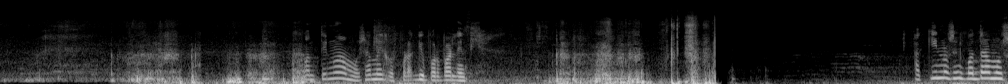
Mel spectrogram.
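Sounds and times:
wind noise on microphone: 0:01.2 - 0:04.3.

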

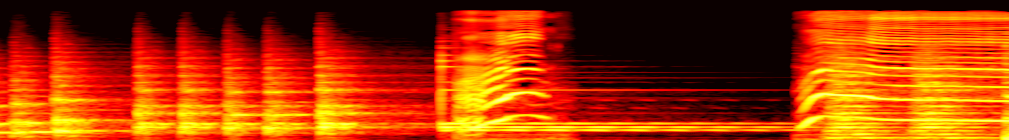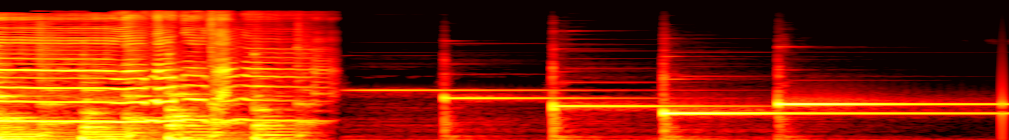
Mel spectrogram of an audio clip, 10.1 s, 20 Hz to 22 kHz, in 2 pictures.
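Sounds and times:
cartoon character wailing: 0:02.3 - 0:02.9, 0:04.0 - 0:06.8.

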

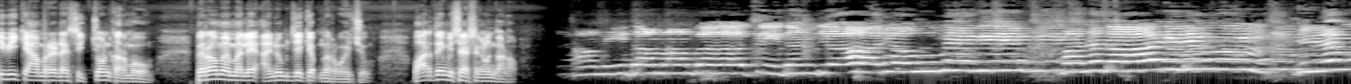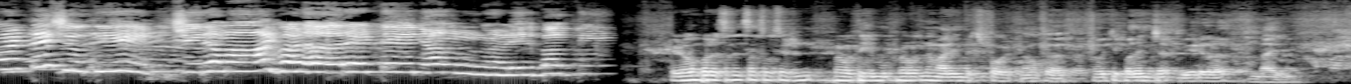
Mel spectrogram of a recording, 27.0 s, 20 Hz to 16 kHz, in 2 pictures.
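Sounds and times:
girl singing into microphone: 0:05.6 - 0:19.7.

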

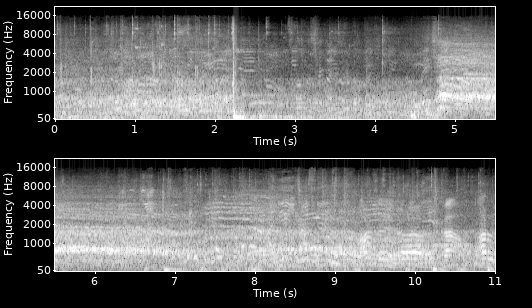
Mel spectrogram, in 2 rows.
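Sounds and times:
hubbub of voices: 0:00.0 - 0:11.0.

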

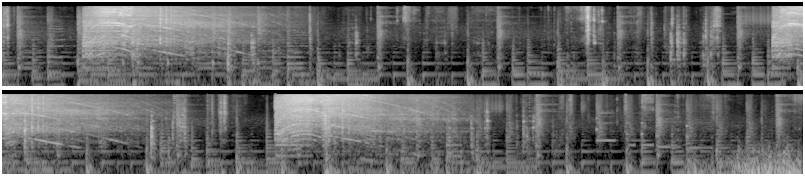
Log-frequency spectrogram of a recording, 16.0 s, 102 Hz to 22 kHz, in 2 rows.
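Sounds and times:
background music: 0:00.0 - 0:16.0
miter saw cutting wood: 0:00.8 - 0:04.9, 0:07.6 - 0:13.8.

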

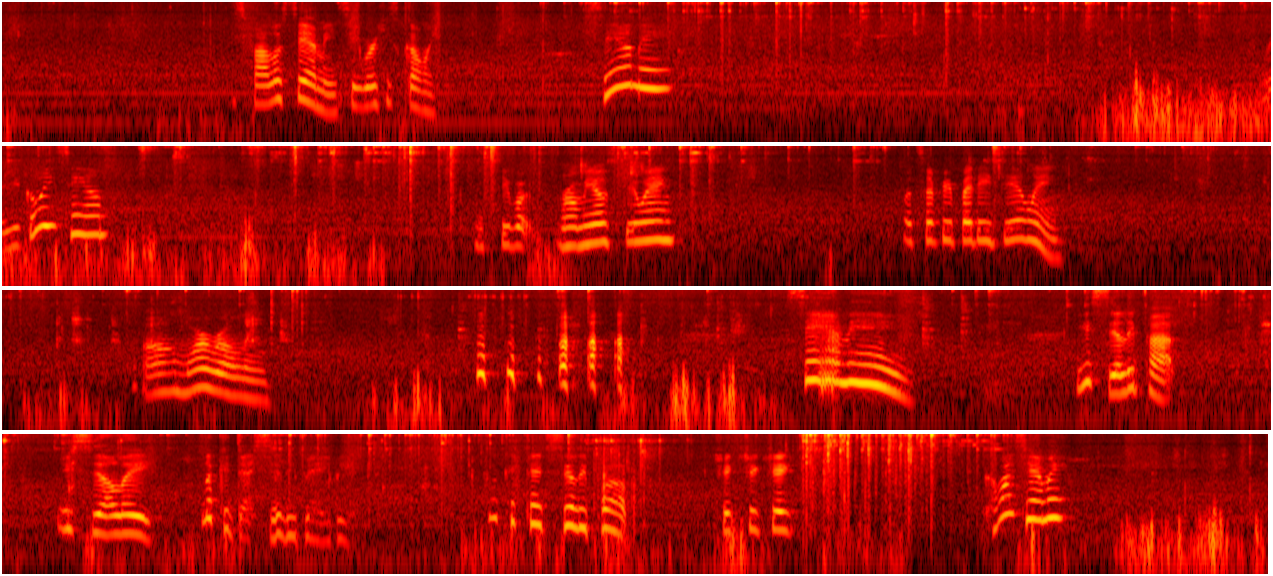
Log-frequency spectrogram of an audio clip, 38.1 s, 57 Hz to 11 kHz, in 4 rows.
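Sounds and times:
camera handling clicks and jingles: 0:05.0 - 0:09.2, 0:30.6 - 0:33.7, 0:34.5 - 0:36.2
woman laughing: 0:22.5 - 0:23.9.

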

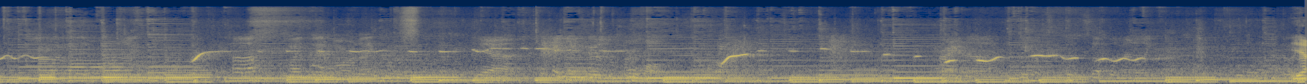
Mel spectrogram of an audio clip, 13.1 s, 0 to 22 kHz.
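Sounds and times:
whistled melody: 0:00.0 - 0:01.2, 0:01.8 - 0:11.7
acoustic guitar country accompaniment: 0:00.0 - 0:13.0.

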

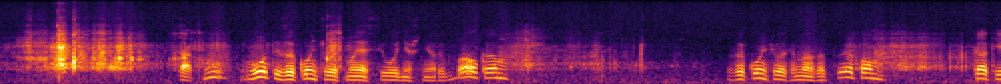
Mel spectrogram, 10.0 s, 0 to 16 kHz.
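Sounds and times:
faint rustling handling noise: 0:07.8 - 0:10.0.

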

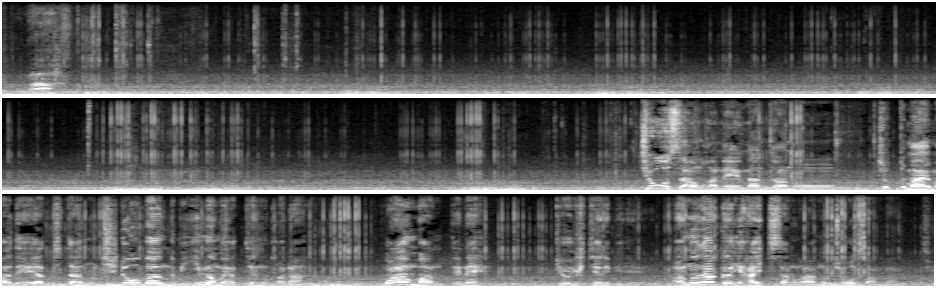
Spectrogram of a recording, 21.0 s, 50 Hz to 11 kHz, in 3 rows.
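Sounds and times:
engine and tyre hum: 0:00.0 - 0:21.0
light clicks and rattles: 0:00.3 - 0:21.0.

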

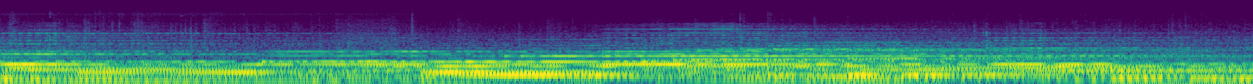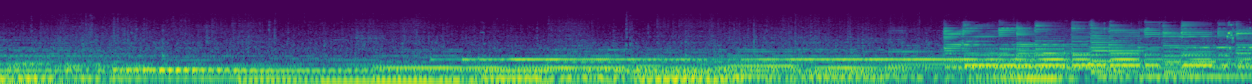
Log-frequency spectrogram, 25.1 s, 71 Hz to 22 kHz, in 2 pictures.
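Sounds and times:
instrumental music with sustained chords: 0:00.0 - 0:25.0.

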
